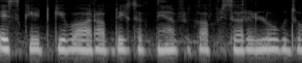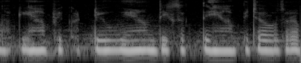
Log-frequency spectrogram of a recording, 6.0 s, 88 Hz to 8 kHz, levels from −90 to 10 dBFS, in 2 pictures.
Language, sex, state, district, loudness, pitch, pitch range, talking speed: Hindi, female, Bihar, Muzaffarpur, -30 LUFS, 225 Hz, 220-235 Hz, 260 wpm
